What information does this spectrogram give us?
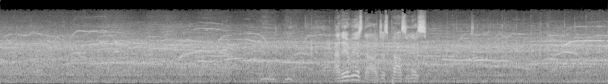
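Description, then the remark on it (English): A large crowd cheers Pope John Paul's passing motorcade with outriders in a steady, dense roar near the Monastery of Our Lady of Refuge and the Church of Our Lady of Lourdes, swelling midway with shrill whistles and high shouts, while a man speaks over the noise. “Pope John Paul getting an enthusiastic welcome from the crowd, who have mainly concentrated around the Church of Our Lady of Lourdes, which holds the shrine of the Venerable Matt Talbot.”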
